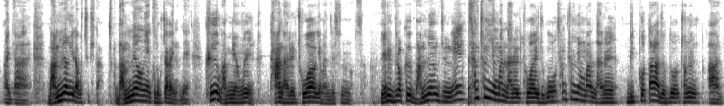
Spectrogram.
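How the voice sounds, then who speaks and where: On his casual livestream, a middle-aged man from his home in the Philippines reads chat comments and responds bluntly and frankly. His tone is warm and his voice mid-range.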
